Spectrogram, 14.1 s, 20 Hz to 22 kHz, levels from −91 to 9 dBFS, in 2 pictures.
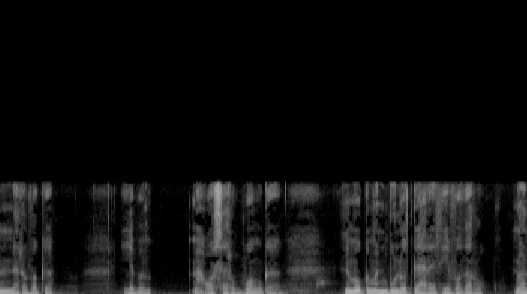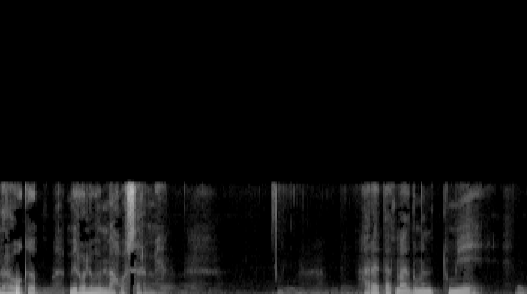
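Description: Throughout the speech, the sound points to heavy MP3 compression, likely from an encoder working with too few bits, which fits a low rate around 48 kbps. Starved of bits, the encoder discards everything above 8.3 kHz, so s sounds lose their sharp top, and it zeroes weaker frequency lines that then flicker between frames. The result is a plainly audible watery, swirling texture, with metallic chirps on sibilants and smeared attacks.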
